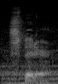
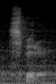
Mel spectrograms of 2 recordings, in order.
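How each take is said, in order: The two takes are said the same way.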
